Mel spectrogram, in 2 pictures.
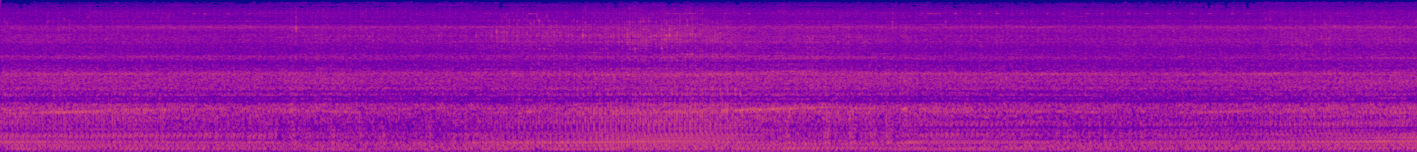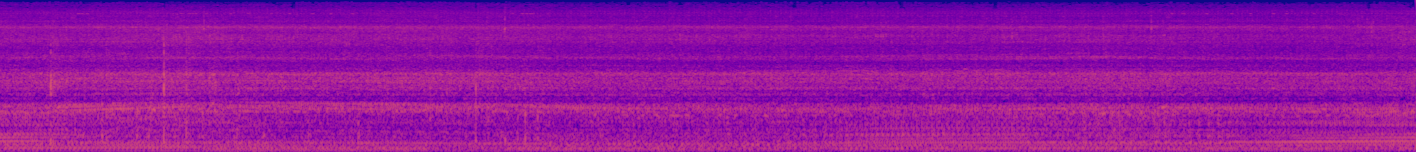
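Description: The engine of a touring motorcycle running under way on a twisty road. Its pitch rises and falls again and again as the throttle opens and closes through the bends.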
